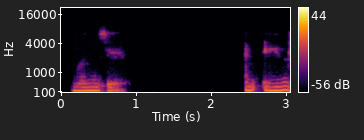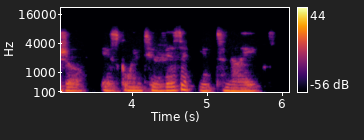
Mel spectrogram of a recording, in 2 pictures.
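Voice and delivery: eerie, zoned-out, low creepy trance voice. Speaker retells what she said to Lindsey while zoned out, imitating a creepy voice. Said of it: "she said this like creepy voice".

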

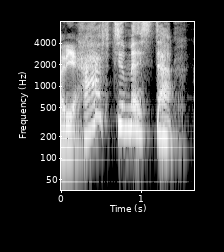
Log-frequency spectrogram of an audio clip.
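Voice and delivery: put-on thick German accent, pitched very high. Retelling an airline agent refusing boarding without a PCR test, strong German accent. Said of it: "exactly like this, with that strong German accent".

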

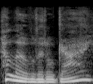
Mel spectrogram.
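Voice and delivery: gentle, mellow, cheerful voice. A voice answers the narrator's call from inside a dark metal box, soft, mellow and cheery. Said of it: "The cheery voice that answered was soft and mellow".

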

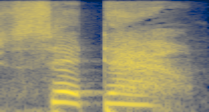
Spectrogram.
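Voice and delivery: very high, screamed, acted-out shriek. Retelling how he was made to come to the front of the class: retelling a scream. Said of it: "he's screaming at my face and he's like".

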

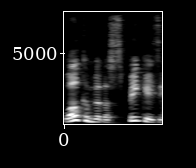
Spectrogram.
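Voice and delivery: vintage 1930s speakeasy-era style delivery. Asked to read the passage aloud, the speaker uses a special 1930s voice. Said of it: "my special 1930s voice".

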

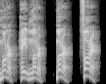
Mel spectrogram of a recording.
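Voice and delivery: put-on strong Irish accent, high and calling out. Retelling the groom's cousin calling across the room to his parents: imitating super strong Irish accent. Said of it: "it's super strong Irish".

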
